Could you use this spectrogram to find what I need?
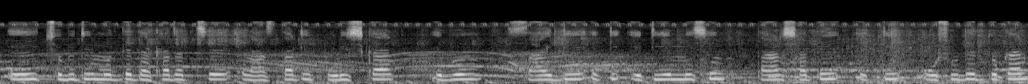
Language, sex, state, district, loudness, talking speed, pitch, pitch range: Bengali, male, West Bengal, Dakshin Dinajpur, -18 LUFS, 120 wpm, 230 Hz, 215-240 Hz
